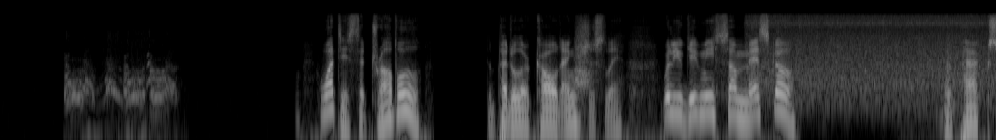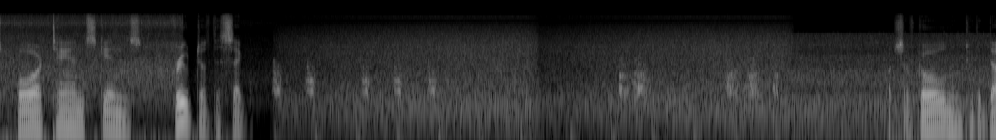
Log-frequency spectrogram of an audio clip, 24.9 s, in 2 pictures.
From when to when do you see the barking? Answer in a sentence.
The barking can be heard from 0.8 to 2.2 s, from 7.0 to 8.0 s, from 11.2 to 12.7 s, from 15.8 to 18.0 s and from 20.1 to 22.2 s.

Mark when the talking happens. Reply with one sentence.
You can hear the talking from 4.0 to 5.3 s, from 6.1 to 9.9 s, from 11.8 to 15.5 s and from 23.6 to 24.8 s.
